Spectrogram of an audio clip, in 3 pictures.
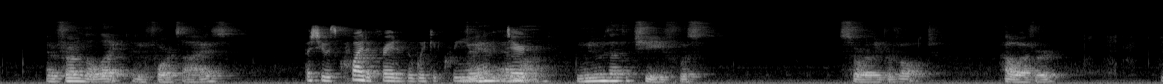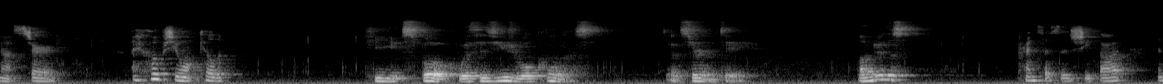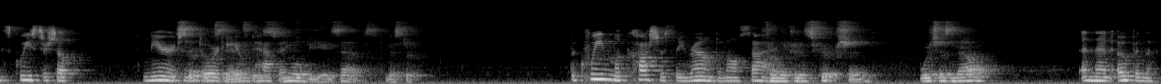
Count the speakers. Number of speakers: two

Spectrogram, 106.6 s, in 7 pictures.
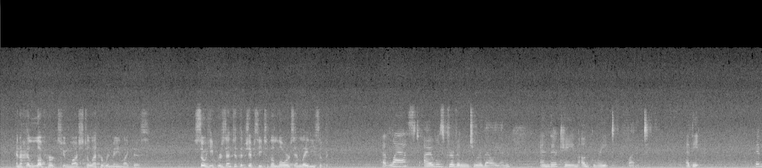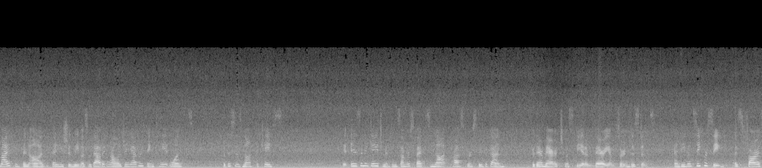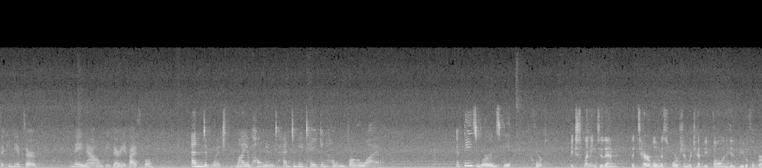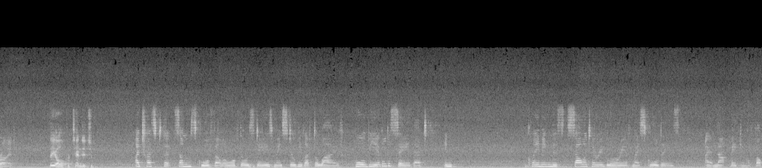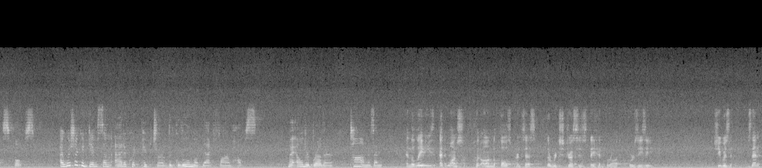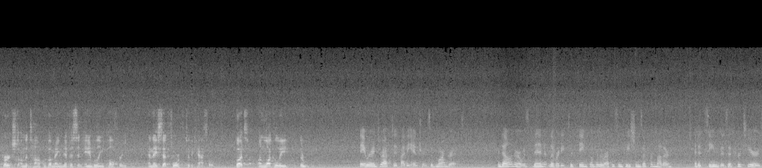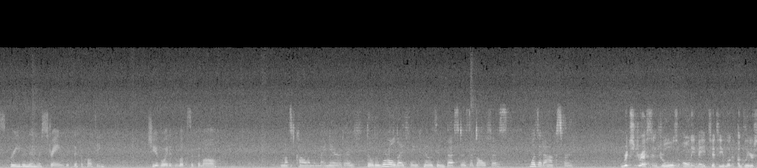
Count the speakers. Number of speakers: three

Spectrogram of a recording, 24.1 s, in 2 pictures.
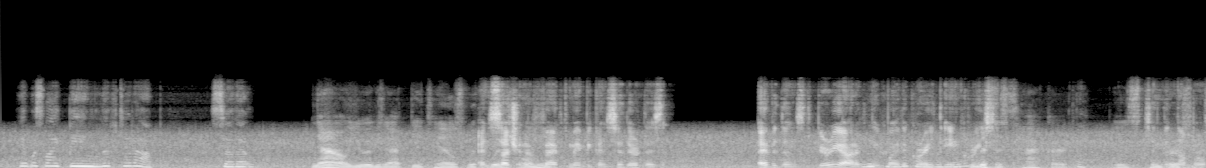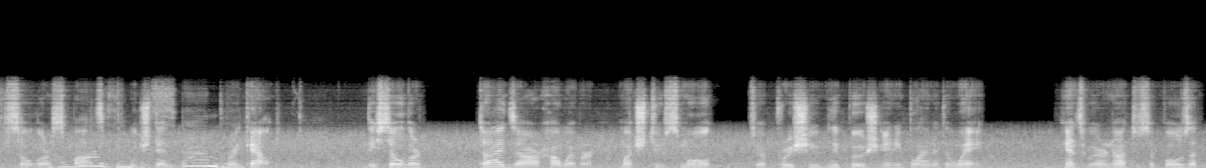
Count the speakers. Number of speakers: three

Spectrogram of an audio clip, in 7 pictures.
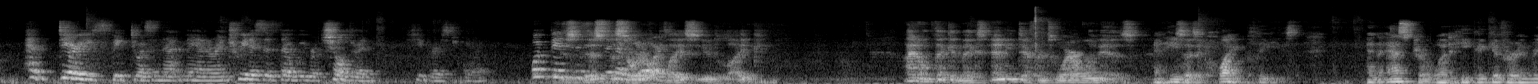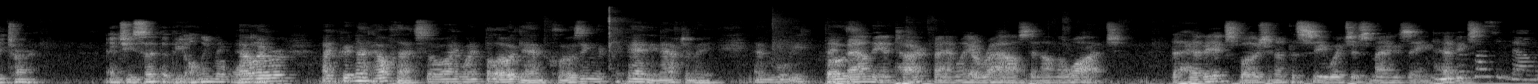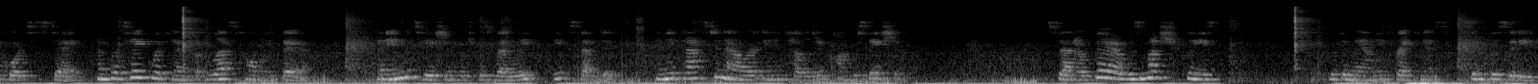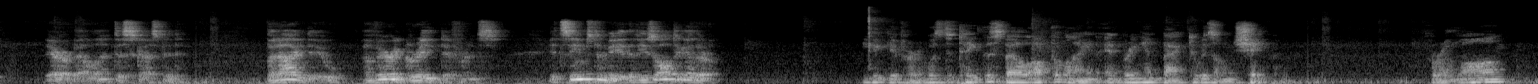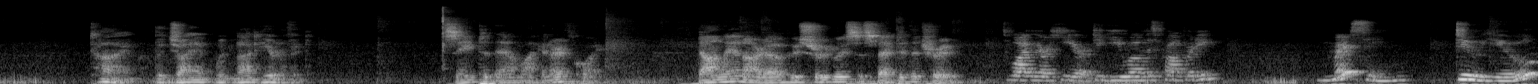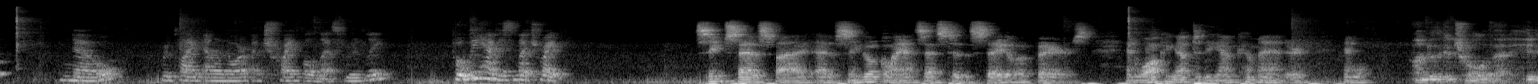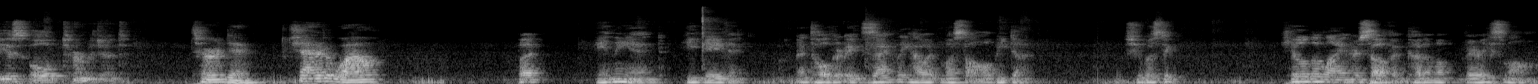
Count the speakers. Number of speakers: six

